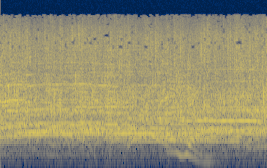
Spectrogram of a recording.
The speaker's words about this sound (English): Thank you for clapping for that, man.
